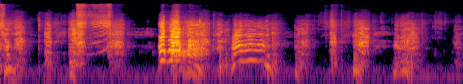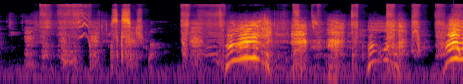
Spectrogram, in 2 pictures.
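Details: A working Bull Terrier confronting a raccoon gives short, hoarse barks and whining yelps in uneven bursts while a person talks.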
